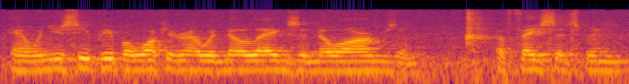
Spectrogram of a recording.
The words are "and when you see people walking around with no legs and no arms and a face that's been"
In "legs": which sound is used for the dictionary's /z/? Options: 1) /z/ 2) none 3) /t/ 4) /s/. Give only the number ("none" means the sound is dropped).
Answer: 1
